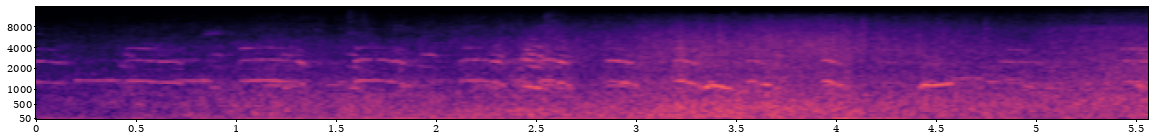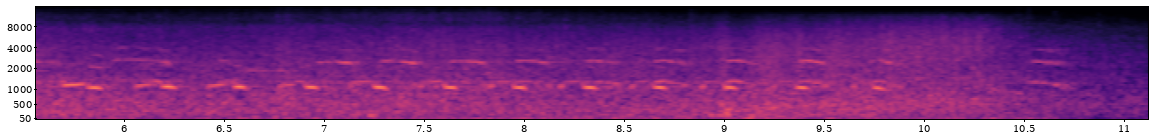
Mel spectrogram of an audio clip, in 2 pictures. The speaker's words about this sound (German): Der Winter ist da, es wird rau bei uns im Norden. Der Wind pfeift, die Wellen peitschen, die Gischt weht einem ins Gesicht.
